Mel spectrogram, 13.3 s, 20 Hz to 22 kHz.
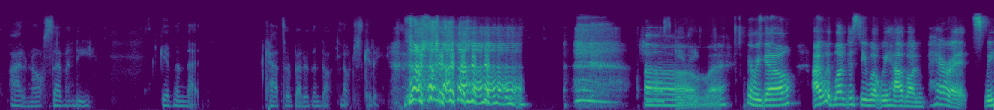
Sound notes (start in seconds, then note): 5.4 both laugh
